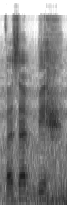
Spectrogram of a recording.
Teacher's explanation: ہا کی آواز گلے کے درمیان سے نکلے گی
